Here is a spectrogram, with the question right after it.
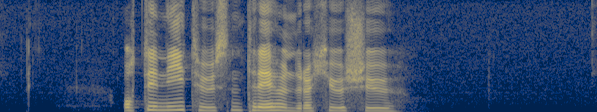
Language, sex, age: Norwegian, female, 42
